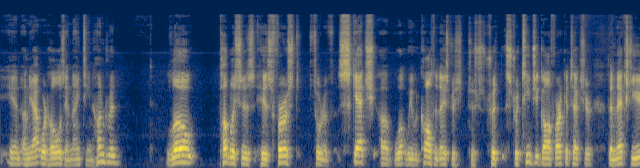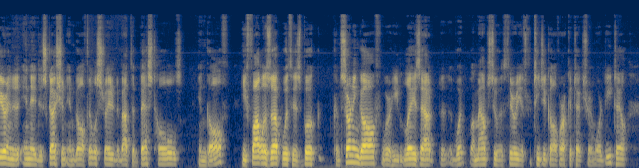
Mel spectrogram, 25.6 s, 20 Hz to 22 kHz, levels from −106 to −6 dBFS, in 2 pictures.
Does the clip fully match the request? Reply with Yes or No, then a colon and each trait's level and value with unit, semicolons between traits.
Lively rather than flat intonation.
No: average, 3.7 semitones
